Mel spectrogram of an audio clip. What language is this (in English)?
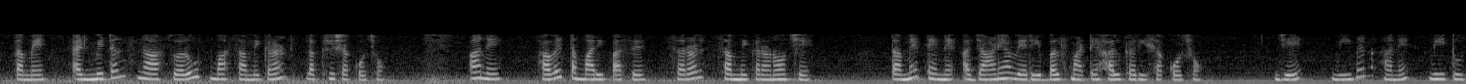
Gujarati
